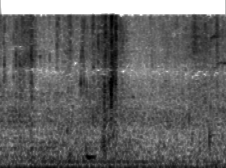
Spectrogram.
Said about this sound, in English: Right, so I'm just going to walk up this decking here, away from the sea pool. It's such a nice sound, this lapping sound. Like a faithful dog of a sea coming back and back and back to say hello.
